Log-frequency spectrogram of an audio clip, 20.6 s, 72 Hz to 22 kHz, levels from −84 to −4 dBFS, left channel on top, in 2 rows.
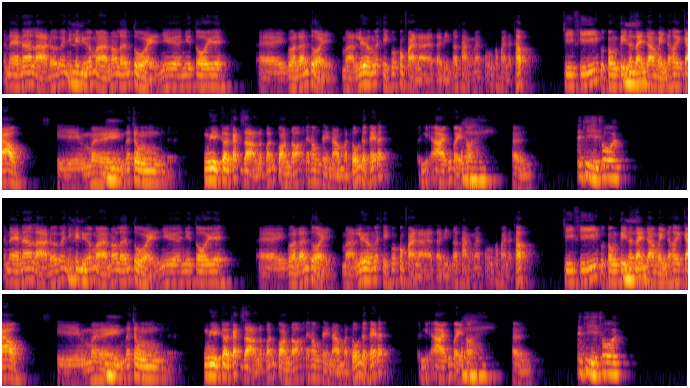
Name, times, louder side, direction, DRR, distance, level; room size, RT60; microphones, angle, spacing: voice 1, 0.0-3.4 3.8-7.9 8.4-10.6 11.1-12.8 13.3-16.0 16.5-17.4 17.9-18.2, left 1 dB, 10° left, 0.4 m, -23 dB
voice 2, 1.0-1.3 9.3-9.6 11.8-12.1 17.2-17.6 18.9-19.5, equal, 75° left, 1.6 m, -23 dB
4.9 x 2.3 x 3.4 m
head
